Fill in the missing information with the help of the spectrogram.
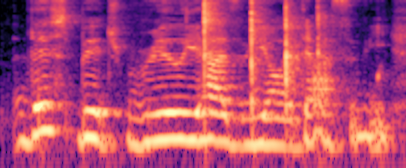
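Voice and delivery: usual speaking voice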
